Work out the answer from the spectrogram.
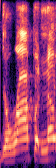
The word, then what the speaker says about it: Garoppolo: You need to pronounce his name correctly, Terry. It's Garoppolo.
